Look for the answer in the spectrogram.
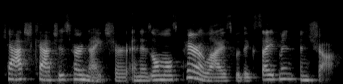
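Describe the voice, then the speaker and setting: A woman's voice: mid-range voice, fast, vocal fry, bright, forceful tone. A woman reading screenplay stage directions as scripted narration in a table read.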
